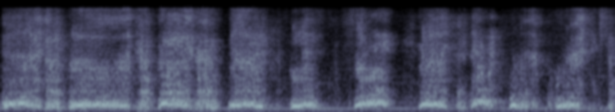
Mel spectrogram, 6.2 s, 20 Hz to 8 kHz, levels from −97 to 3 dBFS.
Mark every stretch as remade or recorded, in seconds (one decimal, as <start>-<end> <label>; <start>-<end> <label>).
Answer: 0.0-1.0 remade; 1.0-2.3 recorded; 2.3-6.2 remade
